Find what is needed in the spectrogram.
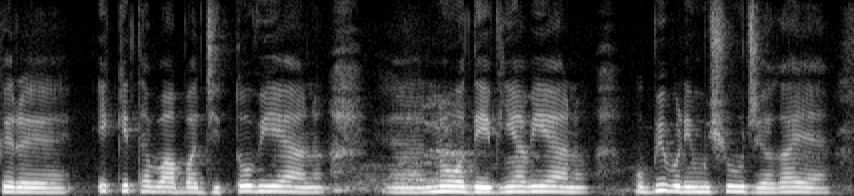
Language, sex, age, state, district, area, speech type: Dogri, female, 45-60, Jammu and Kashmir, Samba, urban, spontaneous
